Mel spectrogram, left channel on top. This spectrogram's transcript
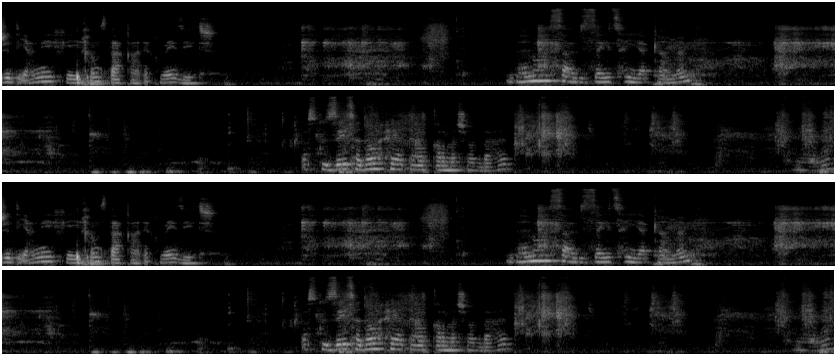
يعني في 5 دقائق ما يزيدش. دهنوها الساعه بالزيت هي كامل، باسكو الزيت هذا هو اللي يعطيها القرمشه من بعد.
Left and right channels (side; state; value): both; identical; correlation 1.00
